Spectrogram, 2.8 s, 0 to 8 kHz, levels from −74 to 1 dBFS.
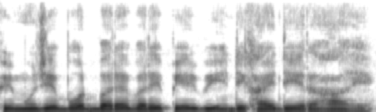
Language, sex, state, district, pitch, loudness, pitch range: Hindi, male, Arunachal Pradesh, Longding, 105 Hz, -16 LUFS, 100-110 Hz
